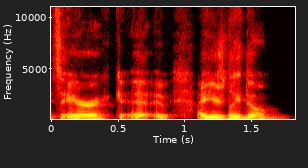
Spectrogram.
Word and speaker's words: Aric: But yeah, it's Aric, just like a normal ERICK whatever.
